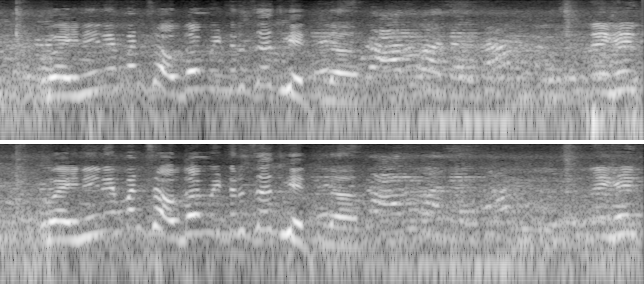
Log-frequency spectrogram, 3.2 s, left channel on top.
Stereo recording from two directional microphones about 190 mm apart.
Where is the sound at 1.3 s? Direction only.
10° right (ahead or behind).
